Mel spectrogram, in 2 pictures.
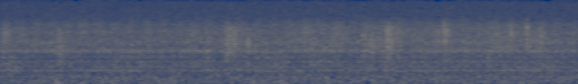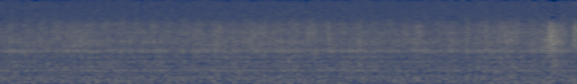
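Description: Steady hiss and low rumble of background recording noise with a faint steady hum, and a few soft, faint rustles.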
